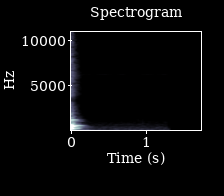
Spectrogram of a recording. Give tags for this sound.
closed record god home trash conga real

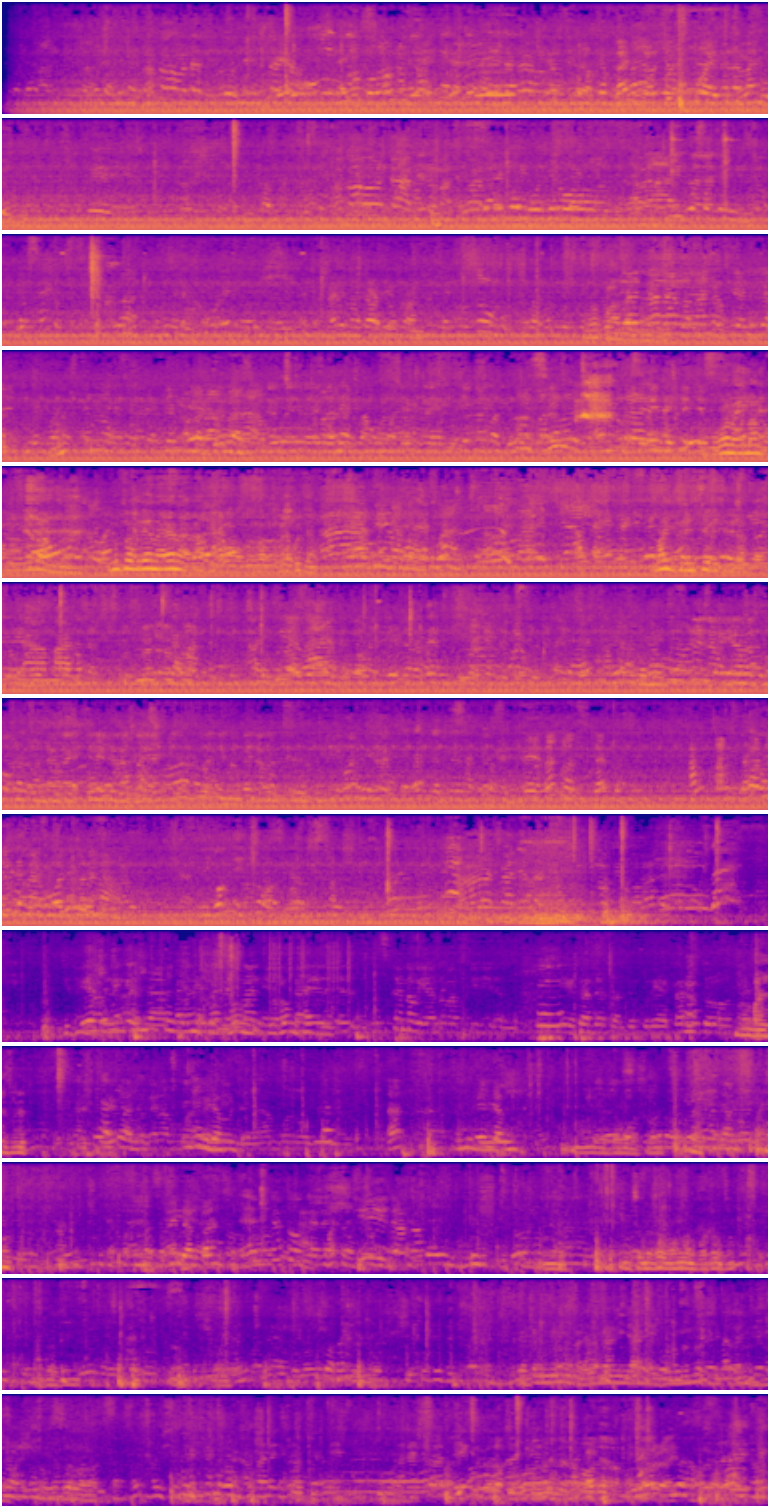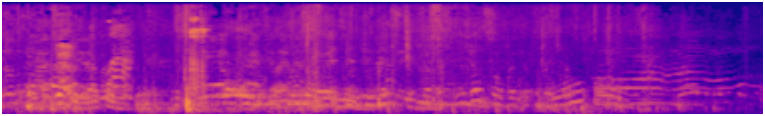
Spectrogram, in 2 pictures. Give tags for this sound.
Africa Afrikka Field-Rrecording Finnish-Broadcasting-Company Ihmiset Puhe Soundfx Talk Tehosteet Yle Yleisradio

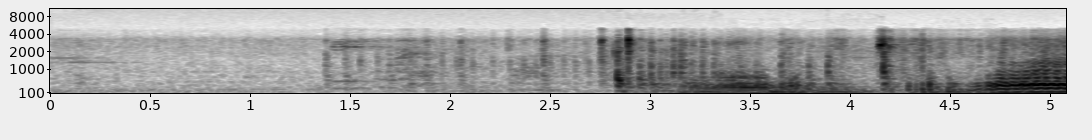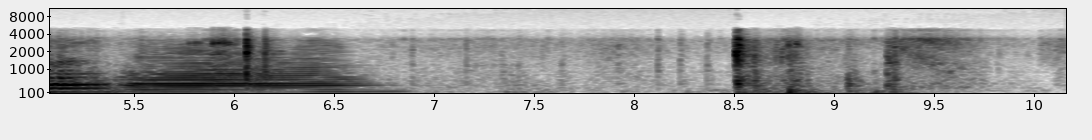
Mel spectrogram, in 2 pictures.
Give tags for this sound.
door opening squeak

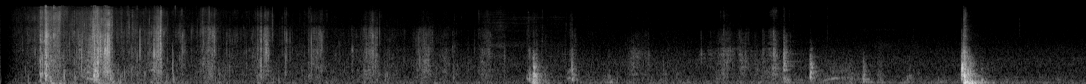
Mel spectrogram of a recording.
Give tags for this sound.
Car close door gravel open slam walk

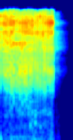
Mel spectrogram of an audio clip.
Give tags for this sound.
winding-up windup

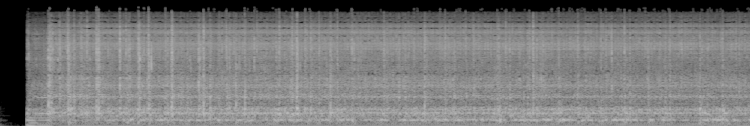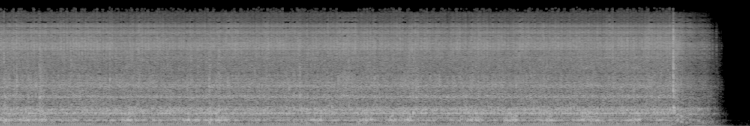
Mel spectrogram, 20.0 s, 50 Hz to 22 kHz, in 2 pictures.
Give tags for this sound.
oster blender 80s

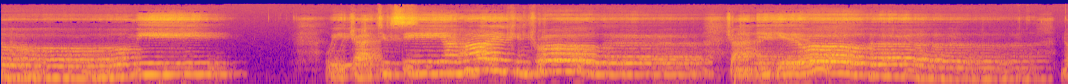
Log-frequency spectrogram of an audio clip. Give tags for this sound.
Indie-folk acapella drum-beat drums free guitar harmony indie loop looping melody original-music percussion rock sounds vocal-loops voice whistle

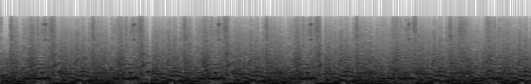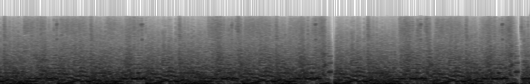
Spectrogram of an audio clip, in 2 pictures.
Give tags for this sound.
sound audio sample field recording

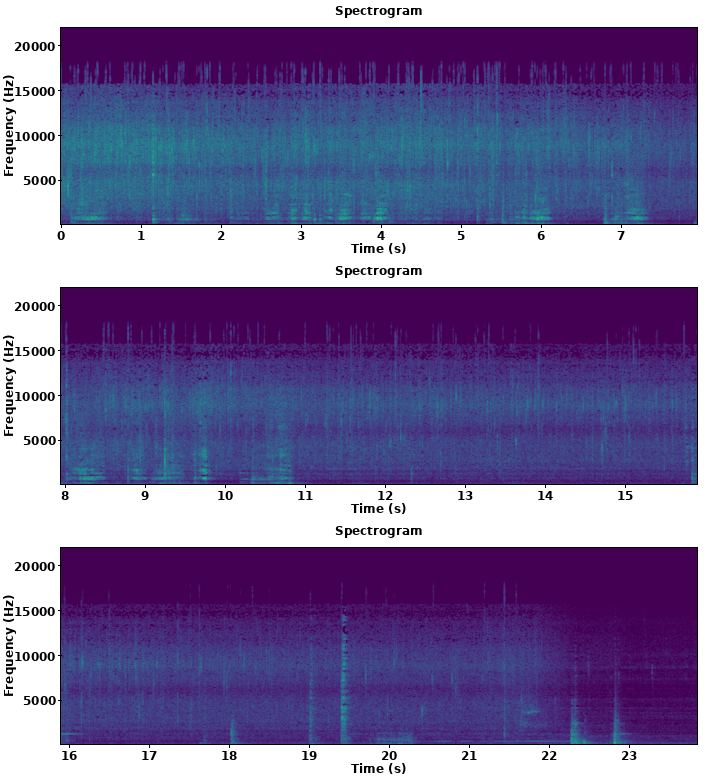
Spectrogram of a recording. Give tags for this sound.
fizz lid food cook boiling-oil mixing oil sizzling potatoes pan fry hum

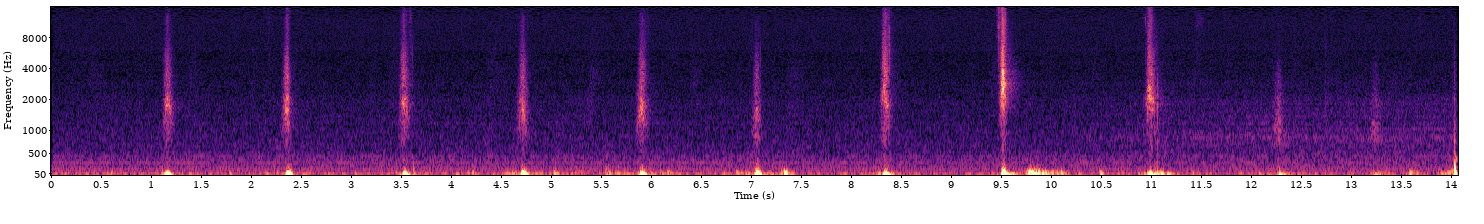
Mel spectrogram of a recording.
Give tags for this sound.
Whoosh slice swipe

